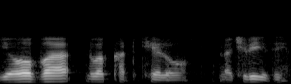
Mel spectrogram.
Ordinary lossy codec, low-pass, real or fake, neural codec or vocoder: none; 3.6 kHz; fake; vocoder, 44.1 kHz, 128 mel bands, Pupu-Vocoder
